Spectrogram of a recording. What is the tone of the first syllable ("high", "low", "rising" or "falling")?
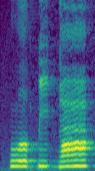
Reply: low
